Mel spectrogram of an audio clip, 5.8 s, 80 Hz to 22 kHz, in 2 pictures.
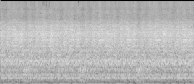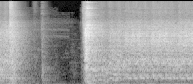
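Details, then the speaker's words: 1978 Chevrolet Monte Carlo SBC 305 (5.0) V8, rebuilt 2004 and probably under 50 miles since, rebuilt Edelbrock Performer 1406 carb not yet adjusted; on cold start it drones steadily, dies for about a second, then catches with a sharp burst. Stalling on cold start, carburetor suspected. "Technical difficulties on the cold start, so let me see what I could do and get it going, and then we'll get back on. After many tries, I finally got the Monte to stay on."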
